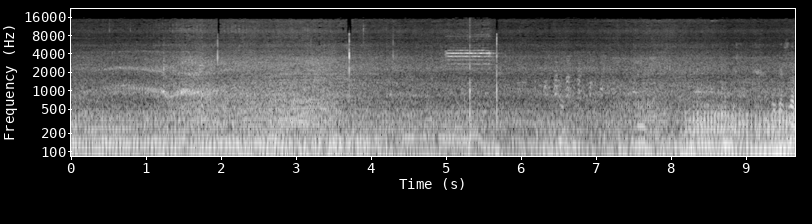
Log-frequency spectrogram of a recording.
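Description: A motorcycle engine drones steadily through rain and road noise, close and continuous for the whole stretch, with a few faint clatters and no clear speech.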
